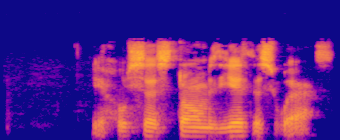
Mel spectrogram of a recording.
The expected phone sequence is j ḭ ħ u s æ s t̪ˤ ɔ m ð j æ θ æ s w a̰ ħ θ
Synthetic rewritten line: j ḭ ħ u s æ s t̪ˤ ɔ m ð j æ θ æ s w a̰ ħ θ

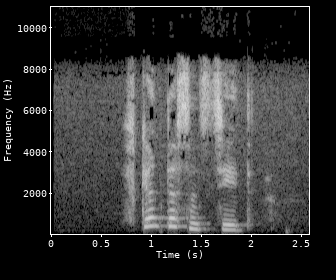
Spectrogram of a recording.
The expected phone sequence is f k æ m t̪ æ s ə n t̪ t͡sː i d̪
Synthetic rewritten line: f k æ n t̪ æ s ə n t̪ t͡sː i d̪

